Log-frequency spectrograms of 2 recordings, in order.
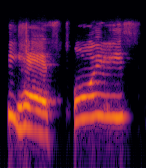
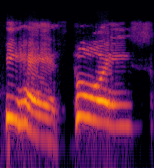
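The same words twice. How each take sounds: First: Slow emphasis. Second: Drawn out He has toys; heavy slow repetition. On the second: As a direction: stretch each word of "He has toys" out slowly. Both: Shown as a demonstration. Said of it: "repeated emphasis".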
